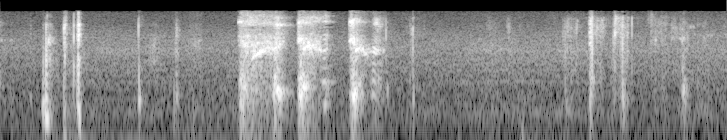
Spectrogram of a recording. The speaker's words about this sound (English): Excuse me, I'm going to have, to have to cough again.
